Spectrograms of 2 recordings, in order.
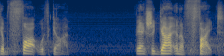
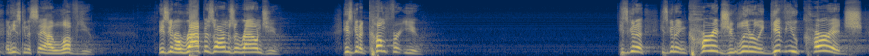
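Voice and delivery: higher, louder preaching, each line driven home; preaching at full force; 7 semitones higher, 8 dB louder than usual. Acted. Preacher urging the congregation to deal with God, fervent. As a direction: build the sermon's fire, hammering every phrase.

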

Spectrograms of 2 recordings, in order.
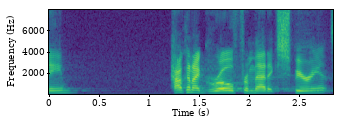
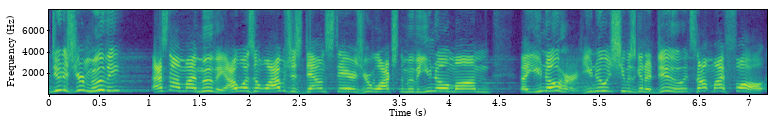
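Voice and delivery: loud, high mock-indignant arguing; raised-voice retold squabble; acted defensive protest; 9 semitones higher, 6 dB louder than usual. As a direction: protest your innocence to a sibling. Retold quarrel between brothers.

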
